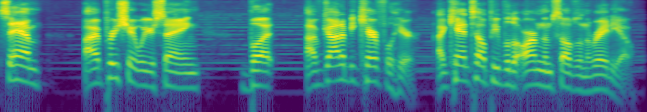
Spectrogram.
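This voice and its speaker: An animated radio host. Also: male voice, on the high side, soft background music. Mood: calm. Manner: steady, measured, hosting tone. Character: male late-night radio host taking calls. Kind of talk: audio drama acting.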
